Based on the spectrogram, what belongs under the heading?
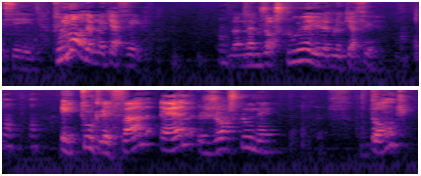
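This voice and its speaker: A man's voice: on the high side, fairly bright tone, a little hiss or hum. An actor playing an awkward, tactless man who stammers when flustered, heard on a stage. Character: awkward clumsy man, self-satisfied and tactless. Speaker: office worker and neighbour. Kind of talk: stage comedy acting. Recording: echoey stage sound from far off.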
